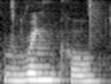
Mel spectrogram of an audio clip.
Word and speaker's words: wrinkle: i t e r and number five was wrinkle so w r i n k l e again with that silent w at the start so red greek that's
